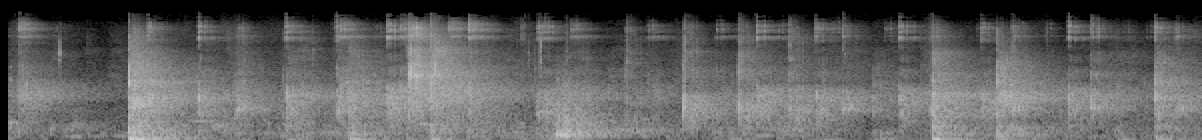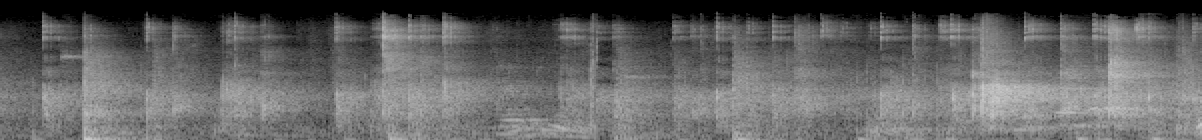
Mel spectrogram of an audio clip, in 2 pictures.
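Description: Table tennis ball in a long rally: sharp clicks of paddle hits and table bounces, about two a second, echoing in a large hall.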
